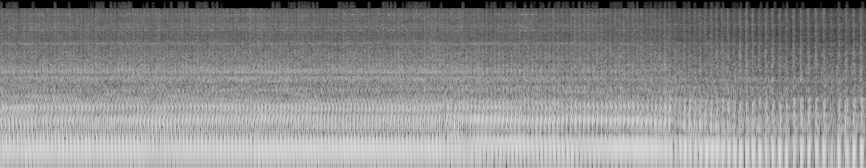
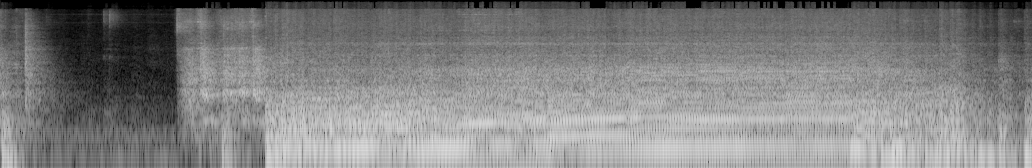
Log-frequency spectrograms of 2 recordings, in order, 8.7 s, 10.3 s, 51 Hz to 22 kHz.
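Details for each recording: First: Yamaha Wolverine 350 4x4 ATV after a carburetor clean and fresh fuel; the single cylinder runs steady and revs out freely without the choke, though still smoking heavily; normal revving. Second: Yamaha Wolverine 350 4x4 ATV (1999 registration), first start after adding oil and cleaning airbox: catches after short crank, lumpy uneven rev, only runs with choke on, smoking heavily; poor running from plugged carburetor jets (owner also suspects rings/valve seals for smoke).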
